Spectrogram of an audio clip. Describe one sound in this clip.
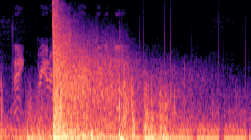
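A loud explosion booms and rumbles away.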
